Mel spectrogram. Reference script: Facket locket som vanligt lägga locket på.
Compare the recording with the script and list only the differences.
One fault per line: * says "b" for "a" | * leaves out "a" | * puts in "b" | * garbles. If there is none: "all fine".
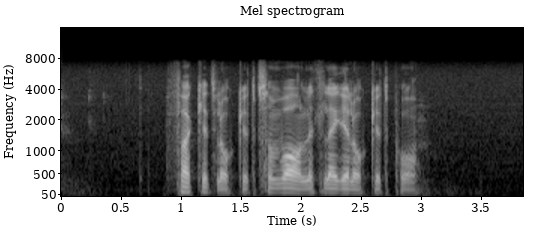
all fine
